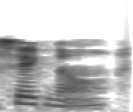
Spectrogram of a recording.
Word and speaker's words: signal: It will have the normal sounds of G or N in Latin, like in signal, but sounds like NY in French, as in vignette or poignant.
